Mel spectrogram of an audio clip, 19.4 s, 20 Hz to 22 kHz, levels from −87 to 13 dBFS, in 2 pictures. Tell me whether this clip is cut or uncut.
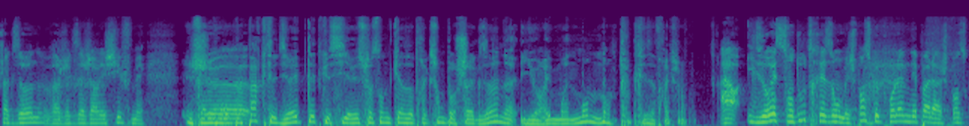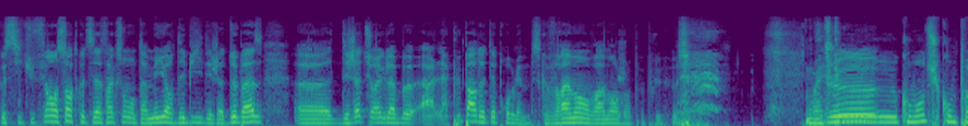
cut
